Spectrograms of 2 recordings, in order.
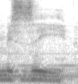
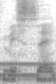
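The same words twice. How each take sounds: First: Z is said the American way, as zee. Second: Z is said the British way, as zed.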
